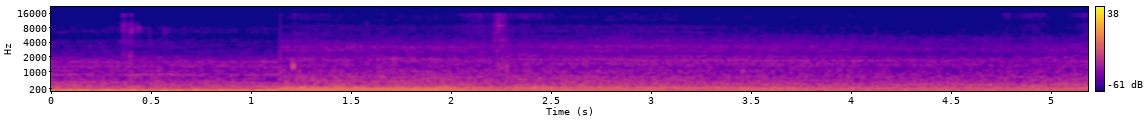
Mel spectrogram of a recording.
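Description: Car engine running, heard from inside the cabin as a steady low hum. About a second in its note shifts up, then eases back down and holds.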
